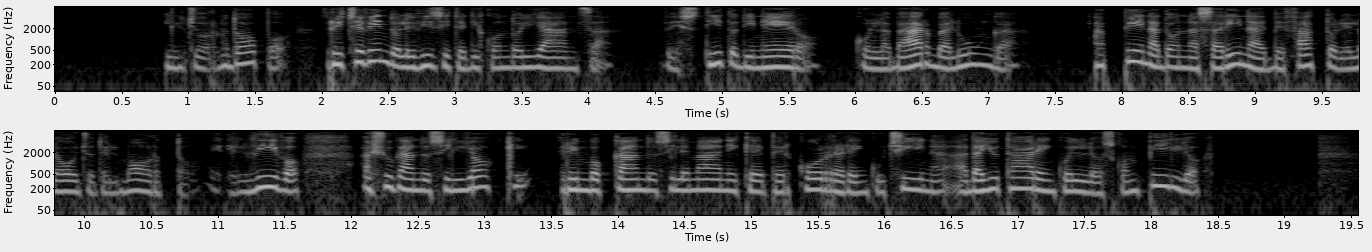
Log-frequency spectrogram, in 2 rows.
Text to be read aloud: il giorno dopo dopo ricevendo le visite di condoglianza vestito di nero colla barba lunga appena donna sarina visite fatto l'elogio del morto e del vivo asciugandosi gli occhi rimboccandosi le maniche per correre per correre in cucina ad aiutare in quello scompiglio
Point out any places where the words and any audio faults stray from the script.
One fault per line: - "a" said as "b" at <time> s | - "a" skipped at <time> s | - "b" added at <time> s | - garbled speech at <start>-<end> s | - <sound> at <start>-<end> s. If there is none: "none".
- "dopo" skipped at 1.8 s
- "visite" said as "ebbe" at 9.1 s
- "per correre" skipped at 15.8 s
